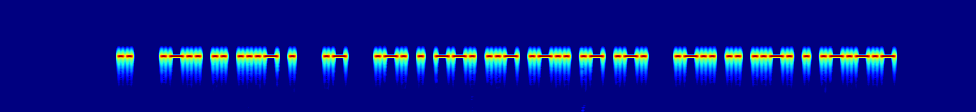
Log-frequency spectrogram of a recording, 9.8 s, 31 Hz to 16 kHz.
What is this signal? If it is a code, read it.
Morse code, heard as a keyed tone, about 28 wpm, 700 Hz. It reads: I LIVE A REGULAR LIFE.
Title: Sentences from Top 1000 Words - Review Part 6 - 28wpm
